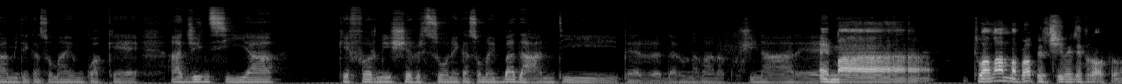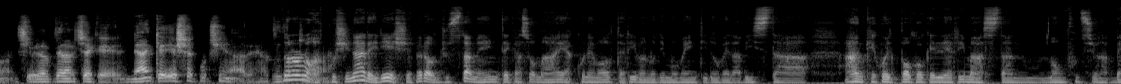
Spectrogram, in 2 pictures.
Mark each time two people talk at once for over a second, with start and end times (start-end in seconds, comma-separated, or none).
none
